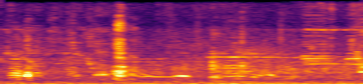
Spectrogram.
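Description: Desi chickens raised commercially on a farm cluck in short, scattered calls over a steady low background hum, moderately close, with no talking.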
